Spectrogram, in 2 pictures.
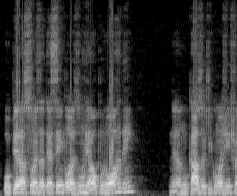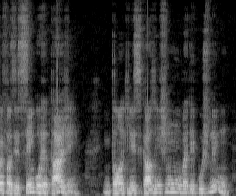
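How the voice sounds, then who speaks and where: In a relaxed screen-share video about investing, a man from Rio speaks Carioca-accented Portuguese at a moderate pace in a mid-range, slightly mellow voice. He stumbles along with frequent fillers and restarts. The mic is dull and far away, picking up plenty of room.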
